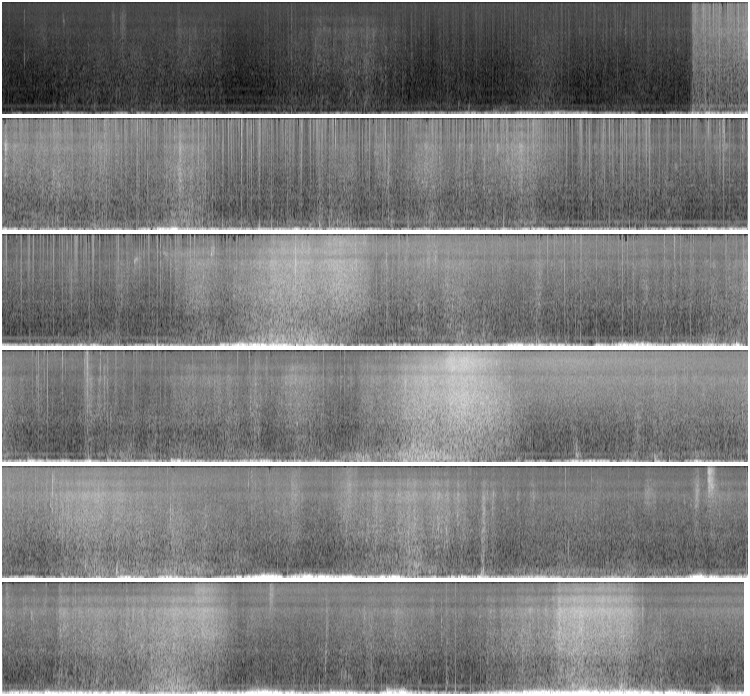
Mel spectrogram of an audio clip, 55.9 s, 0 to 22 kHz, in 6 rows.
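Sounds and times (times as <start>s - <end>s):
waves in Curacao: 8.6s - 55.9s.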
